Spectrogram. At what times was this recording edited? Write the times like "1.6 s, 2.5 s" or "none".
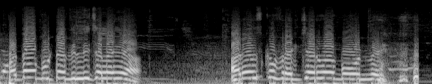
none

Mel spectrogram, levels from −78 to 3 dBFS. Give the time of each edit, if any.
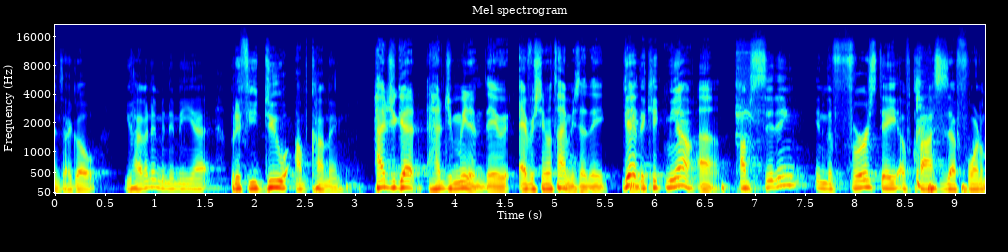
6.7 s

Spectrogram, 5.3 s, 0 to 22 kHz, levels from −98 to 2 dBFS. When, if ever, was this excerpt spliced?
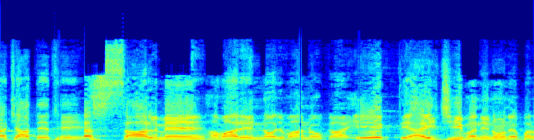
0.8 s, 2.1 s

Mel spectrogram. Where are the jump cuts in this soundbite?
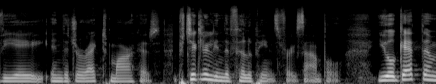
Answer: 1.7 s

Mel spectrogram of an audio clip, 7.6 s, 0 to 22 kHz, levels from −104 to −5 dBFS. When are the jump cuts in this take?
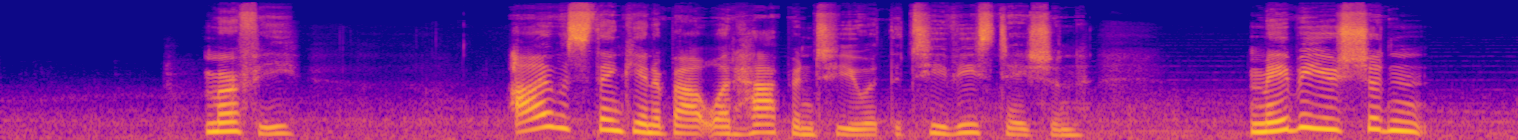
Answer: none

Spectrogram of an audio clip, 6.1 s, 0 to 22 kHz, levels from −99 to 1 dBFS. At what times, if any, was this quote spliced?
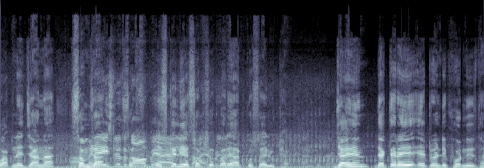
none

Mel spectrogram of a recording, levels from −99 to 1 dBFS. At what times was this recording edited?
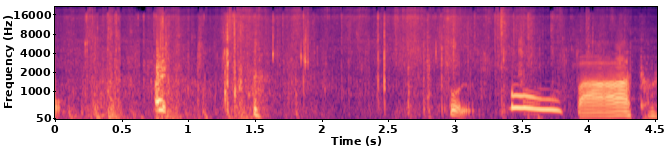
3.2 s

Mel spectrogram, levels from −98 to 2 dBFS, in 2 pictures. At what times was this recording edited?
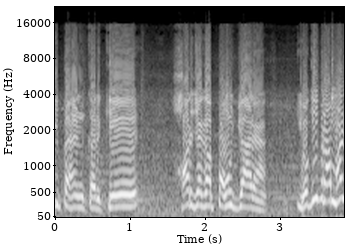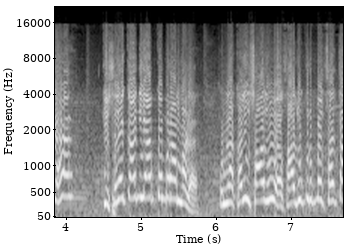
2.9 s

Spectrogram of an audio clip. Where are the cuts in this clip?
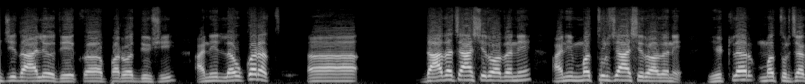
1.8 s

